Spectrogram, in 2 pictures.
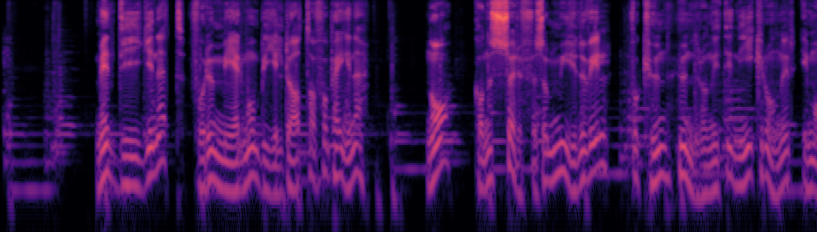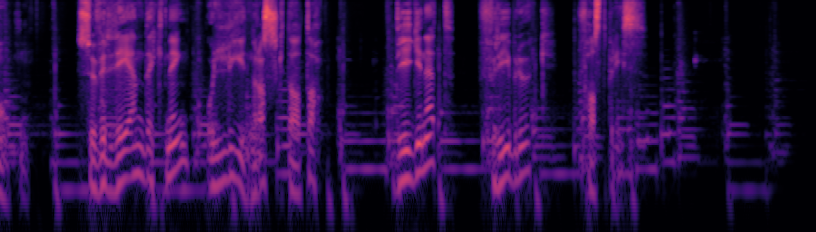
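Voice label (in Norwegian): reklame, Norwegian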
